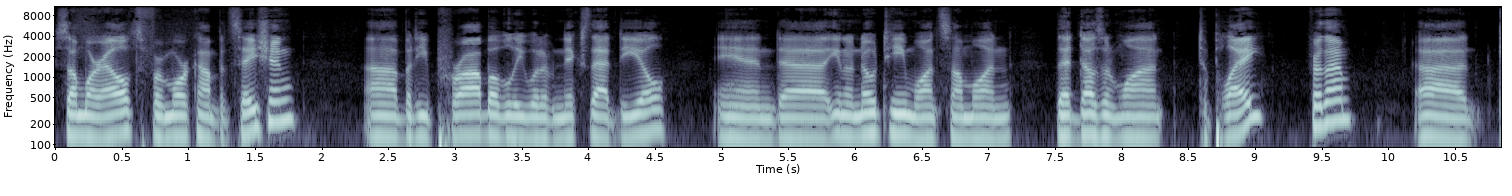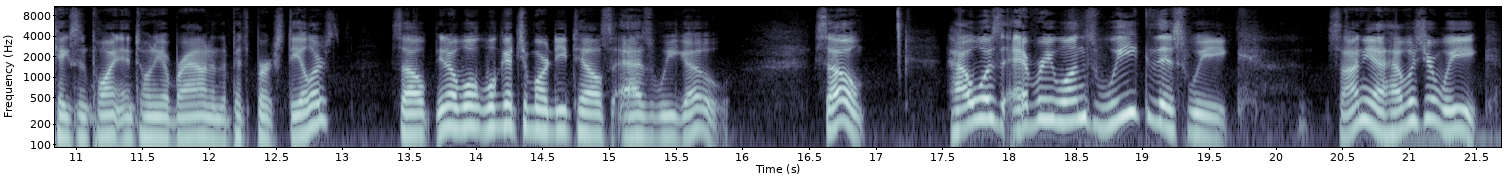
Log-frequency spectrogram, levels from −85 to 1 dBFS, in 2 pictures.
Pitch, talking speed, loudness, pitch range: 135 Hz, 175 wpm, -18 LUFS, 130-160 Hz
